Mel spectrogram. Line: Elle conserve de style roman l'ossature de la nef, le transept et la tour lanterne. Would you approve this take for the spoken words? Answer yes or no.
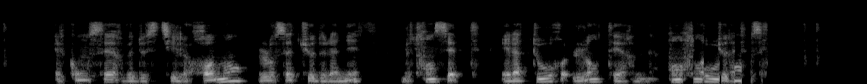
no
